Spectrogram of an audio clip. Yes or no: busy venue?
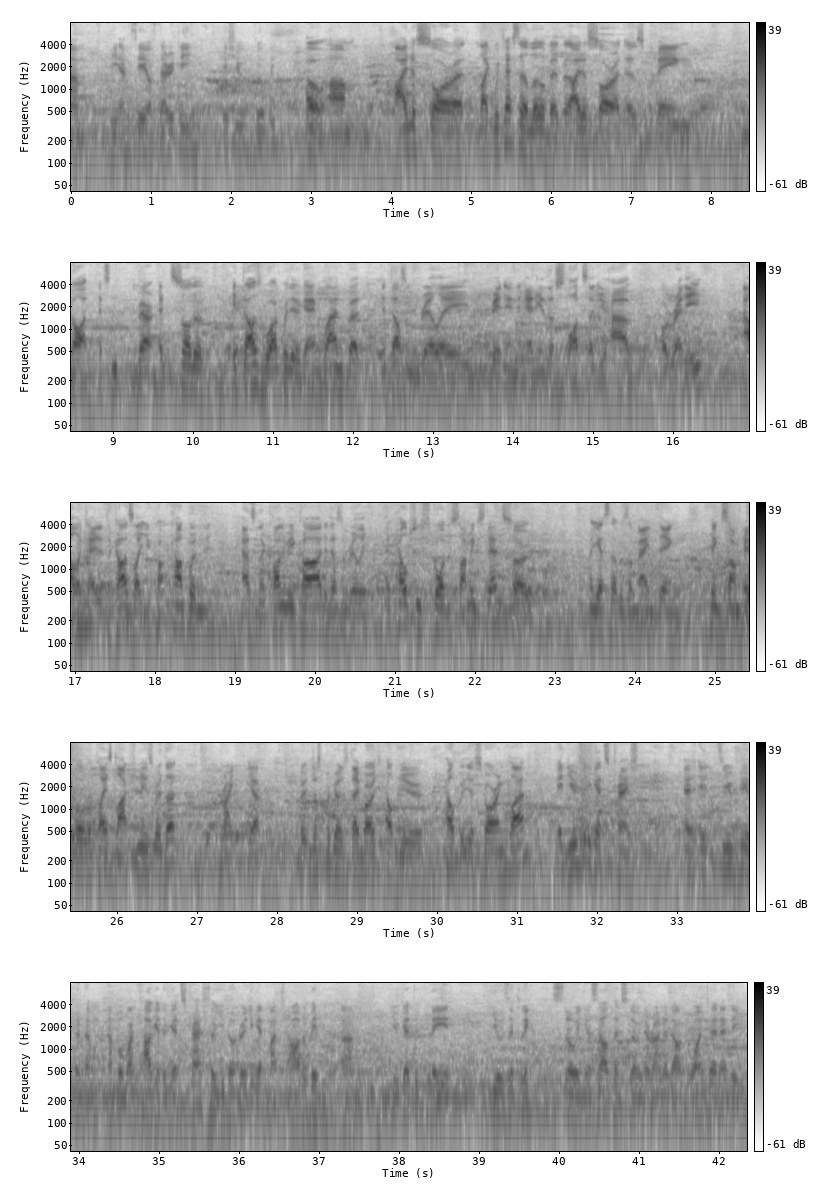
yes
